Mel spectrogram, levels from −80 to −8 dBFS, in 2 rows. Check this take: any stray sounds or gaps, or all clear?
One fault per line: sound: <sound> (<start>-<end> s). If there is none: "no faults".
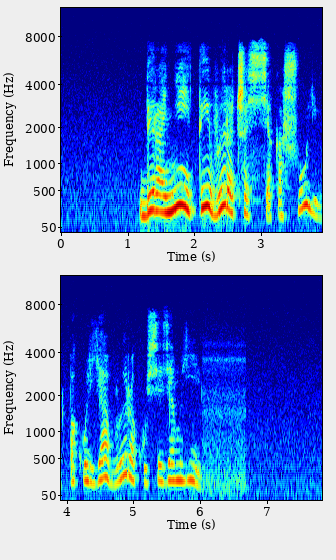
no faults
